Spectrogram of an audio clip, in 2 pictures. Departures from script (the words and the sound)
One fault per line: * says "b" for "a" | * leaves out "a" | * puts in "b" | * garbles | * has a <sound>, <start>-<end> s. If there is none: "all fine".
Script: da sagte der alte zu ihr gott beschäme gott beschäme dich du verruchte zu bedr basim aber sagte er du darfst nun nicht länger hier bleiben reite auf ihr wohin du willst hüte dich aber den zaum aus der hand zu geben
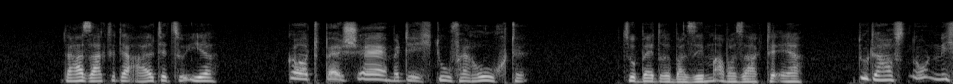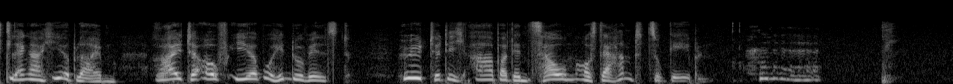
* leaves out "gott beschäme"
* has a laugh, 16.8-17.8 s
* has a thud, 18.3-18.6 s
